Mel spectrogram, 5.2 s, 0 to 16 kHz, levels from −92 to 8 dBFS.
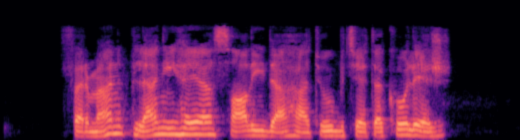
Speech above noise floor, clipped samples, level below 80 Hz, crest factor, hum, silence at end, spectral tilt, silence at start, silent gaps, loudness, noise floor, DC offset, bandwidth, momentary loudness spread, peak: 71 dB; under 0.1%; -54 dBFS; 14 dB; none; 0.75 s; -6.5 dB/octave; 0.75 s; none; -16 LUFS; -87 dBFS; under 0.1%; 8.2 kHz; 5 LU; -2 dBFS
